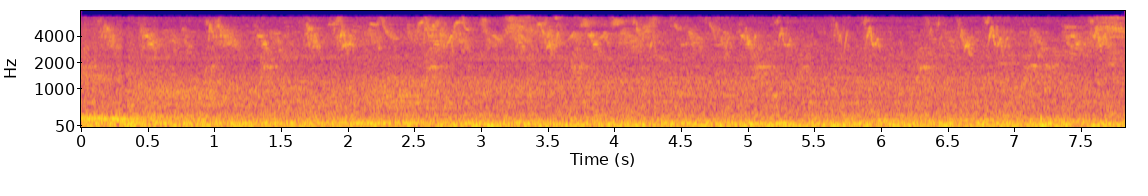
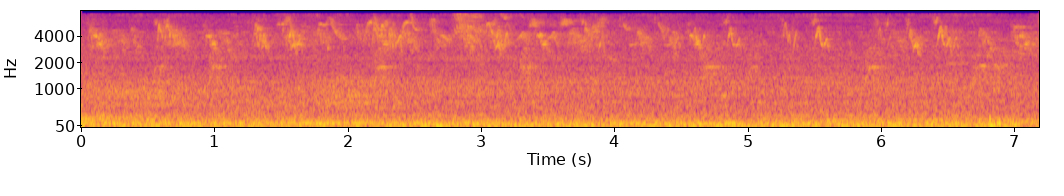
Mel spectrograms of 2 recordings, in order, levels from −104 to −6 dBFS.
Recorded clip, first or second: second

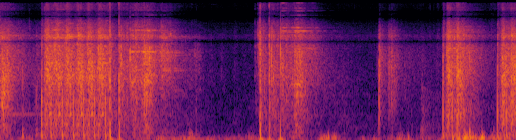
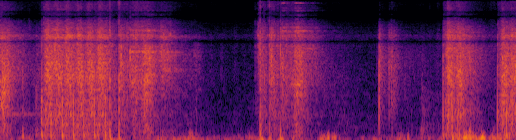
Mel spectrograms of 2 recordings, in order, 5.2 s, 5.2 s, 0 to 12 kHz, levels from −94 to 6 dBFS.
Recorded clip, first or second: first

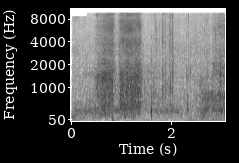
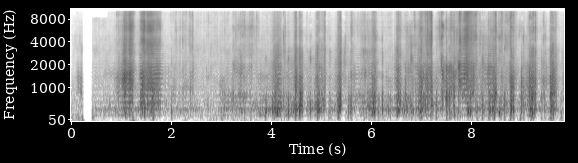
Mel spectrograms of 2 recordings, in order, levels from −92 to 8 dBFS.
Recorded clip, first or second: first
